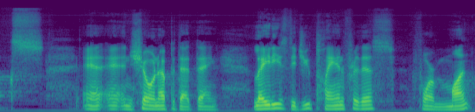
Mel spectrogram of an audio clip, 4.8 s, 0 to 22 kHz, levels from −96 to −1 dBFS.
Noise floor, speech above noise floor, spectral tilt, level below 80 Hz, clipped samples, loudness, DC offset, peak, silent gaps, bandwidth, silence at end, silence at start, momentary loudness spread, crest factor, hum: -44 dBFS; 19 dB; -6 dB/octave; -62 dBFS; under 0.1%; -26 LUFS; under 0.1%; -4 dBFS; none; 16.5 kHz; 0 s; 0.1 s; 15 LU; 22 dB; none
